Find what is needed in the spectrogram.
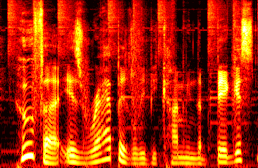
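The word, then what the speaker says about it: Hyvä: to Commerce is sponsored by hia or as the Europeans say hoofa or the right way to say it hufa is rapidly becoming the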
